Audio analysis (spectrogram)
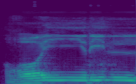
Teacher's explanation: Lamnya dipastikan durasi penempelan lidah bagian depan ke langit-langit lebih lama sehingga tertunaikan sifat inhirafnya tadi.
